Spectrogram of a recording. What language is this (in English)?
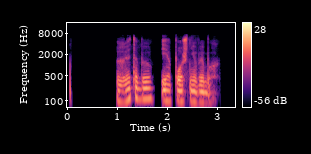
Belarusian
